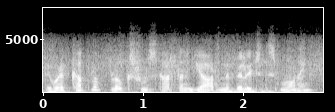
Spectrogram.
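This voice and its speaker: Through a muffled, faintly noisy vintage broadcast comes a chatty English gentleman. His British-accented delivery is animated and polite, with a gossipy ease typical of a radio play neighbor. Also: mid-range voice, racing. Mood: confiding, gossipy. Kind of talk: 1940s radio acting.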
